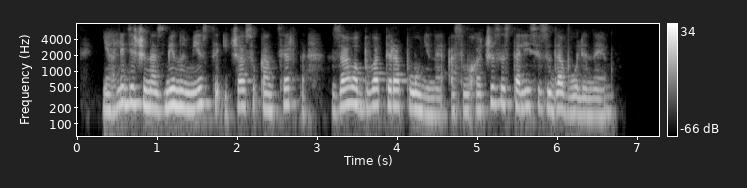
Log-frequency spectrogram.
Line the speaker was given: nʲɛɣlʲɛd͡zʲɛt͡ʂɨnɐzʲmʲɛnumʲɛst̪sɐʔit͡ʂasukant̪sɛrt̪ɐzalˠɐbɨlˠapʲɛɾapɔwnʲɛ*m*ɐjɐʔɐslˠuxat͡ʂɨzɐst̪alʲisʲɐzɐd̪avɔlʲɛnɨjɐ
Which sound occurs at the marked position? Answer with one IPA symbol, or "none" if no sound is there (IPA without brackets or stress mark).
n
